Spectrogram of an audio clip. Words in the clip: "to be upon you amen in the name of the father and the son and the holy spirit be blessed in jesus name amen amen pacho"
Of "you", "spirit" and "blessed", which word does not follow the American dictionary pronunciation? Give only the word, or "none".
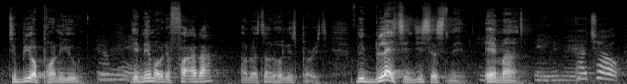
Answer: none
